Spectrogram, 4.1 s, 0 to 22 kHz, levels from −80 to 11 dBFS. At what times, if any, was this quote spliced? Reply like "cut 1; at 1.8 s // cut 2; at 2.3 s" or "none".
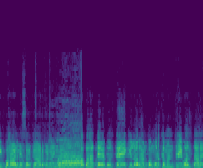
cut 1; at 1.6 s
